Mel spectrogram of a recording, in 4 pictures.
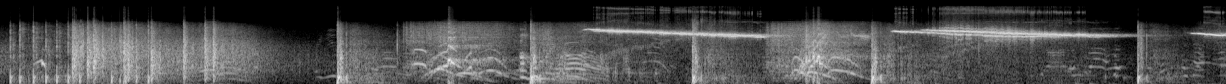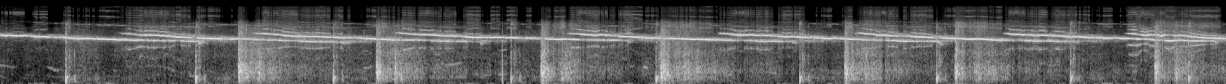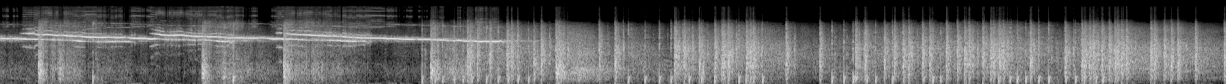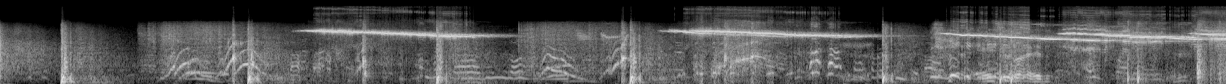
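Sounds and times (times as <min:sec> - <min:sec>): rapid firework crackling: 0:00.0 - 0:49.0
firework bangs with falling whistle: 0:05.9 - 0:32.2, 0:38.5 - 0:42.0, 0:42.7 - 0:49.0.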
